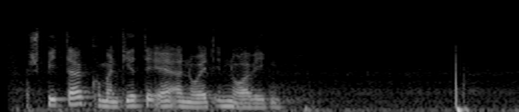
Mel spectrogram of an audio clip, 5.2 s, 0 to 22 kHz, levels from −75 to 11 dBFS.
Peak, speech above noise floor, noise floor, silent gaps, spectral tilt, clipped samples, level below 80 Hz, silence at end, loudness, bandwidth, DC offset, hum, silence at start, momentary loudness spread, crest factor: -8 dBFS; 29 dB; -53 dBFS; none; -7.5 dB/octave; under 0.1%; -34 dBFS; 0 s; -25 LUFS; 8.8 kHz; under 0.1%; none; 0.25 s; 17 LU; 18 dB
